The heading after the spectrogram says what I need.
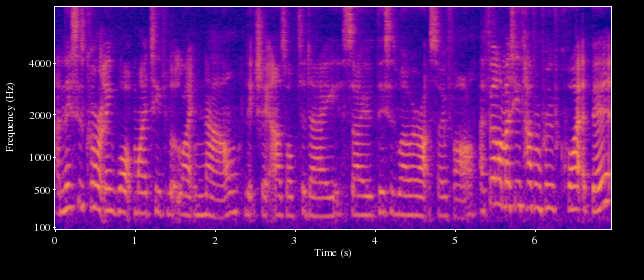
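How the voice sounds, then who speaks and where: A woman's fairly high voice with an English accent, very fast and with hardly any pauses, with ordinary pitch variation. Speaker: YouTuber. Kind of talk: vlog.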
